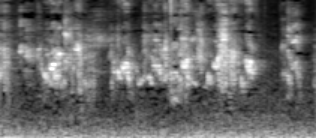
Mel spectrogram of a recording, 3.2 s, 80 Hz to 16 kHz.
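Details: Several budgerigars in a small breeding aviary, 28 November 2024, chattering continuously with high warbling chirps and short squeaky notes, overlapping voices rising and falling in loudness throughout.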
